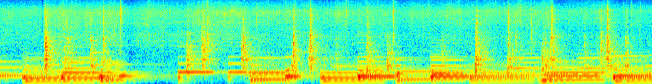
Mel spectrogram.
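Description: Wooden spatula stirring and scraping cubed potatoes in a sizzling frying pan, with frequent clicks of the spatula against the pan, over background music.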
